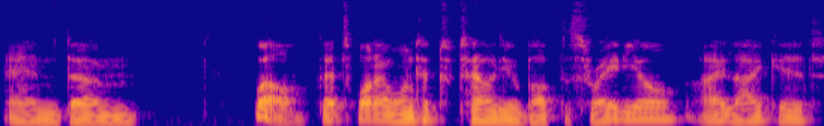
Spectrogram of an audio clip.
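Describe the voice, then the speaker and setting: A man giving a casual product review in a hesitant, halting, unscripted way. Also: on the low side, steady tone, vocal fry, darkish tone. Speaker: radio reviewer.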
